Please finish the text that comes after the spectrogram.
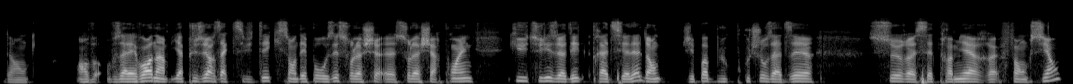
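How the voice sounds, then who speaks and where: A man, walking through a software tool step by step in a methodical teaching tone. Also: medium pitch, fairly even intonation, brisk, dry recording. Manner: methodical, step-by-step, many "donc" fillers. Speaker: teacher presenting a software tutorial. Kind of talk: screen-share tutorial walkthrough.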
